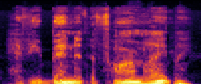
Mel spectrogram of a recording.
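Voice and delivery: low, hushed sinister voice; creepy horror whisper. Pretend. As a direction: read it like a horror trailer. Reading the creepy trailer line.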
